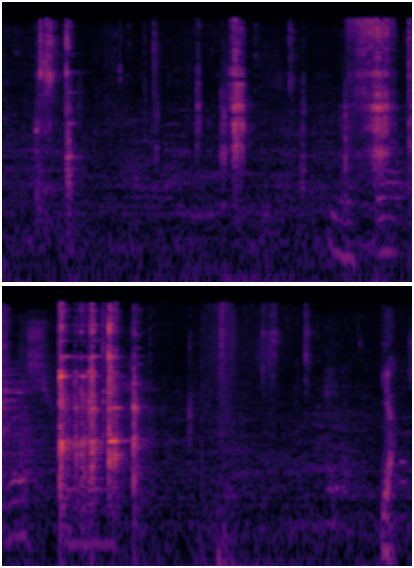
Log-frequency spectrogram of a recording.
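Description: Casino chips clicking and clinking as they are handled and stacked, with scattered single clicks and a louder cluster of clinks about five seconds in.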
